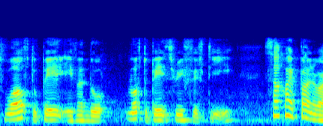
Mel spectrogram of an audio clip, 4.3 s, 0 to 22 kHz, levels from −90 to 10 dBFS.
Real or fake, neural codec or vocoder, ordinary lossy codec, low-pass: fake; codec, 16 kHz, 8 kbps, FunCodec, trained on LibriTTS, 25 frames a second; none; 7.2 kHz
